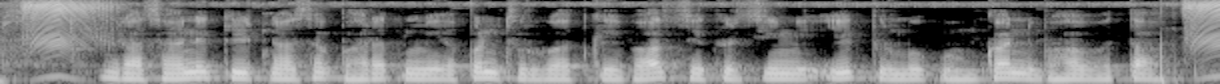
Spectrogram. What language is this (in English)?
Bhojpuri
